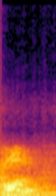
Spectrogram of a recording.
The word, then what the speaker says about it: father: And here father. R silent.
